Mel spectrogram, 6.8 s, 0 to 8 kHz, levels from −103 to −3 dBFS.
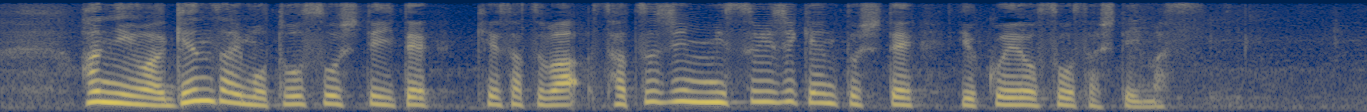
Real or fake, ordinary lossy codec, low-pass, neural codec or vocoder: fake; none; 7.2 kHz; codec, 16 kHz in and 24 kHz out, 1 kbps, XY-Tokenizer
